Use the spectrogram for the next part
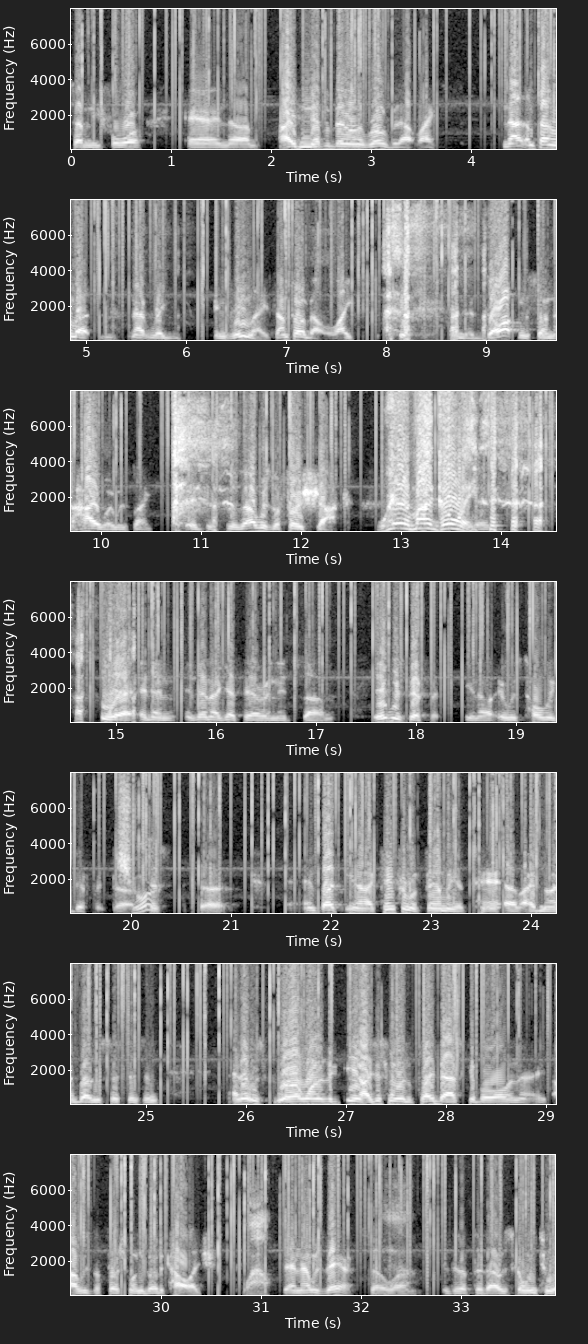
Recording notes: A phone interview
